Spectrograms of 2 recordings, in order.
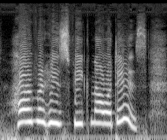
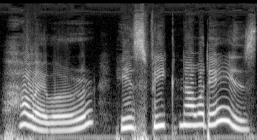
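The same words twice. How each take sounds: First: It is read quickly with no pause after 'however'. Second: There is a pause after 'however'. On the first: The speaker calls it wrong. "when you go for the quick reading without any pause, doesn't leave a good sense" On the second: The speaker calls it right. "it is more clear the the sense now"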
